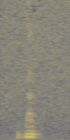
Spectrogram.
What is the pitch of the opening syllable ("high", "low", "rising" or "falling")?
low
